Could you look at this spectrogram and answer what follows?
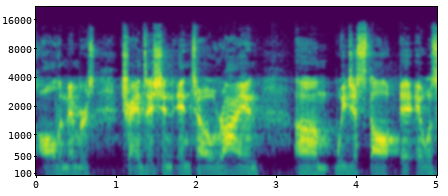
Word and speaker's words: Oh, Rhien: time but you know we pronounce it like orion like orion's belt you know right um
